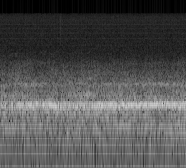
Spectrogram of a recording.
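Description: Steady stadium crowd noise from a football match, a constant din with no single shout or whistle standing out, heard through an old television broadcast recording.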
